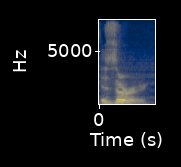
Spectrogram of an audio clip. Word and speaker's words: Izuru: Izuru. That's how it's pronounced.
